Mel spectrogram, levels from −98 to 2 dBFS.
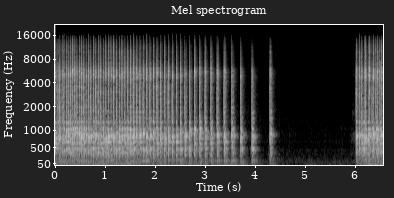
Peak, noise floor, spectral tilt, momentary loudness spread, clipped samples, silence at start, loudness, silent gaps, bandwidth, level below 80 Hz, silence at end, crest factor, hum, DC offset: -2 dBFS; -78 dBFS; 0 dB/octave; 10 LU; under 0.1%; 0 s; -25 LUFS; none; 16.5 kHz; -58 dBFS; 0 s; 26 dB; none; under 0.1%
